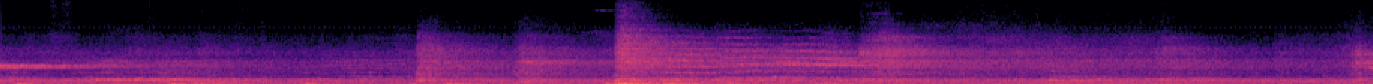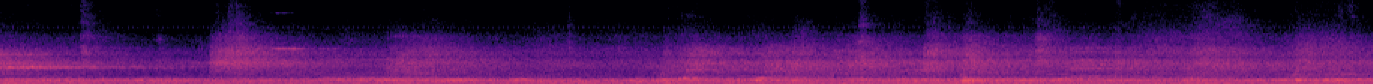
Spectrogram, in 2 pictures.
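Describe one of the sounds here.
Skates scrape and glide across the ice in a large echoing rink.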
